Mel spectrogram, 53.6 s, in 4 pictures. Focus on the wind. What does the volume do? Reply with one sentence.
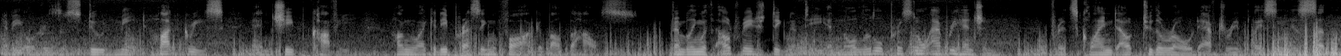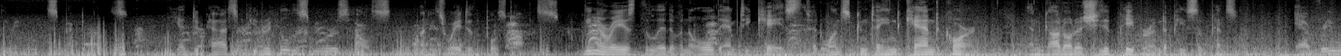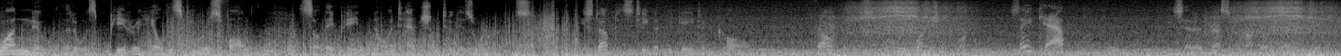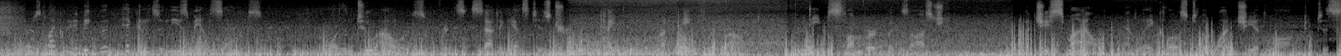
The loudness of the wind goes up.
